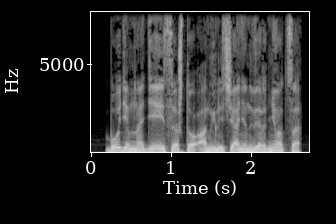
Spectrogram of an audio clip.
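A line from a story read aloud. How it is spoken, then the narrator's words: Plain. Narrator (Russian): сказал Кикаха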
